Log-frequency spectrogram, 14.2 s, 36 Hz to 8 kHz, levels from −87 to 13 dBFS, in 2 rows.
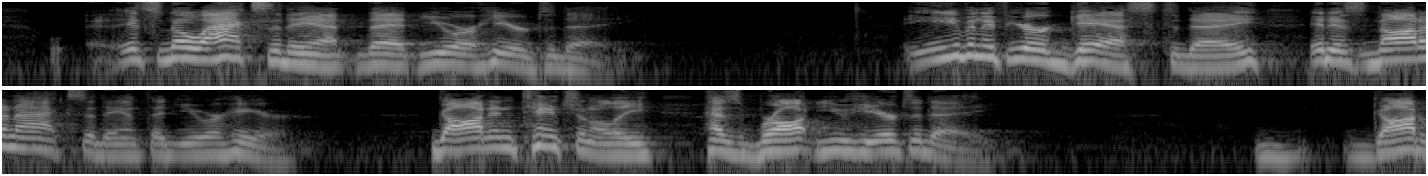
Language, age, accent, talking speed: English, 40-59, American, 130 wpm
